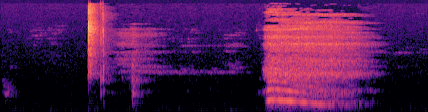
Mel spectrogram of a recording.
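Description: A woman's breathy sigh near the end, its voiced tone falling in pitch, preceded about a second in by a brief sharp sound and a faint click.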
